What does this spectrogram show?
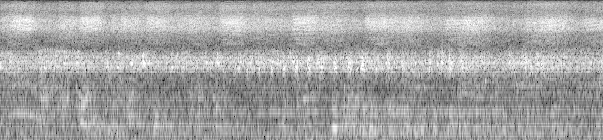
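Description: A dense chorus of insects, a steady high shrill hiss with soft pulsing swells.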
